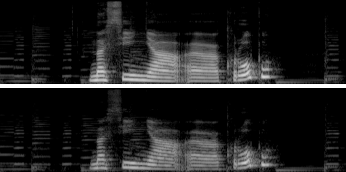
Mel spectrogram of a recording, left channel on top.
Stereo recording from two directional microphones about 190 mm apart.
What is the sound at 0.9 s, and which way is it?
Speech, 45° left (ahead or behind).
